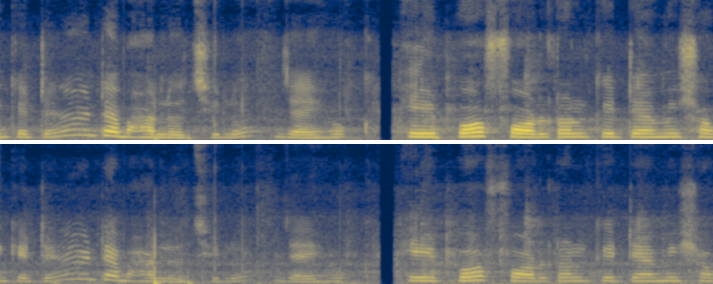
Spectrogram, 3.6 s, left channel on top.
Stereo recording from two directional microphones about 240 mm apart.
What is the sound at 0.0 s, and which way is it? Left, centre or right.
A woman's voice, left.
